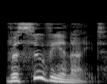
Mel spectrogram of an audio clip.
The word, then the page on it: vesuvianite: British English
